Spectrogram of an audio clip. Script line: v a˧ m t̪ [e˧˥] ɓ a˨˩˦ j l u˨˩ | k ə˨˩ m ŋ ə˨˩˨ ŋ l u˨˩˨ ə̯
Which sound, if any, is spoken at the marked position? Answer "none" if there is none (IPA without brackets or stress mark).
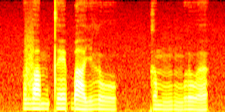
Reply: e˧˥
